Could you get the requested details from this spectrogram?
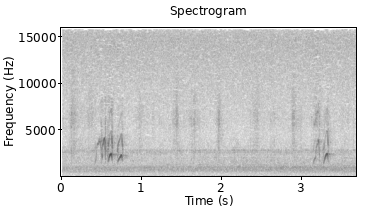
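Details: White-browed babblers foraging in ground-storey leaf litter in Victoria, June 2020. There is a quick pair of short, high chirps, then one more chirp about three seconds later, over a steady low background hiss.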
